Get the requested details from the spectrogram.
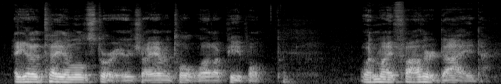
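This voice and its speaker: A man with an American accent talks at a very fast pace in a fairly low pitch. His pitch variation is ordinary, and audible room echo is present. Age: 70s. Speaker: interviewee, emigrant family member. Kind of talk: interview.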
